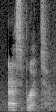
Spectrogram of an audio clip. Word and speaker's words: Esprit: about this oh these are vintage jeans look esprit is how you say it esperant e-spirit these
